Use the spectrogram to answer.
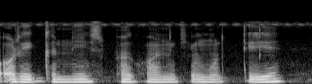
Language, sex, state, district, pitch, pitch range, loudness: Hindi, male, Haryana, Rohtak, 120 Hz, 115-125 Hz, -14 LUFS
